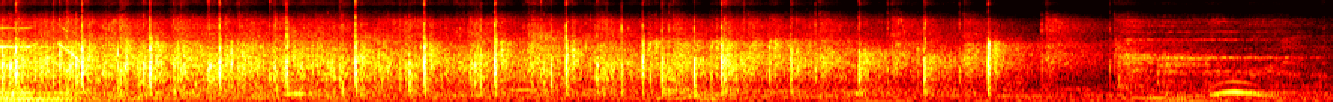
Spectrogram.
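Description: Church congregation clapping hands in praise, a loud rhythmic crowd clap with distinct beats that gradually thins and fades, with voices rising briefly as it dies away.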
